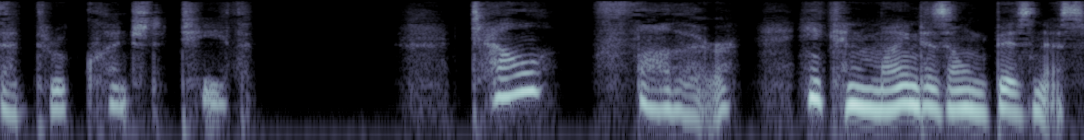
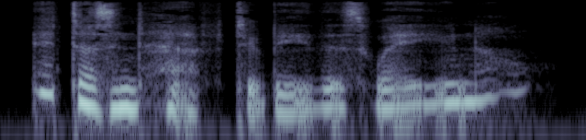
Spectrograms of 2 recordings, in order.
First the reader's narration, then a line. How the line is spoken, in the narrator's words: she said, her voice so sweet that I almost fell for it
